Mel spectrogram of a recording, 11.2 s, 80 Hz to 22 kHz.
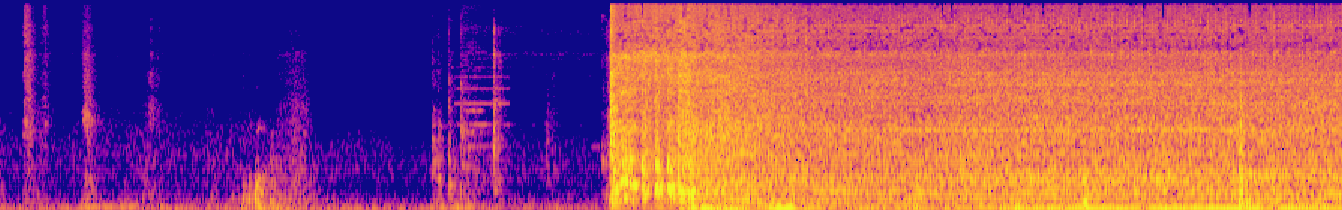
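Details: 2017 Hyundai Santa Fe Sport 2.4 with P0301 misfire, started after service and oil fill: quiet, then catches and settles into an even, steady idle with no stumble; codes cleared, check engine light off, running smoothly.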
